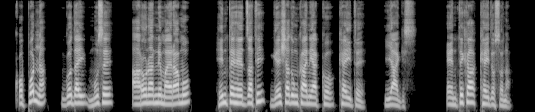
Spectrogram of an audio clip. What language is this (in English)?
Gofa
